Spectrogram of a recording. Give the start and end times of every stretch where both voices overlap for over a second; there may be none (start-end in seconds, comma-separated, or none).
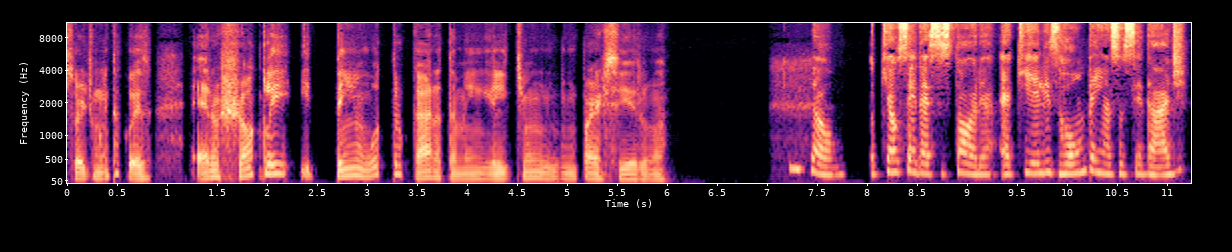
none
